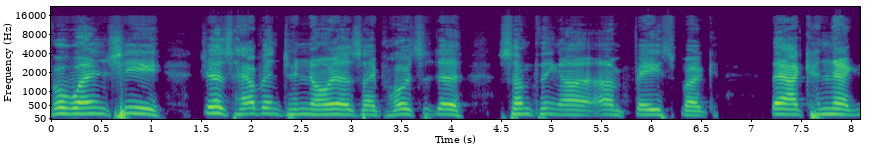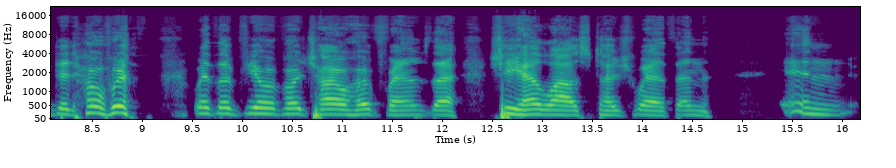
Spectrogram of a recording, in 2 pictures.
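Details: Man's real, lifelong speech impediment with coordination differences, self-described; speech impediment.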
